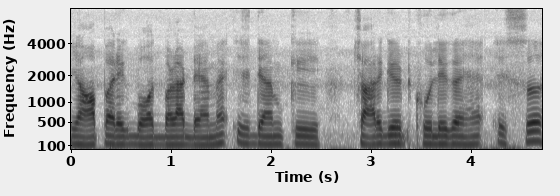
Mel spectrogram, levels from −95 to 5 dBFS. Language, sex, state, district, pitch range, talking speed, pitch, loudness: Hindi, male, Bihar, Darbhanga, 115-130 Hz, 215 wpm, 120 Hz, -17 LUFS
